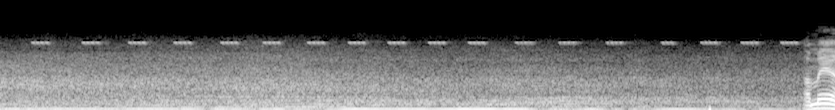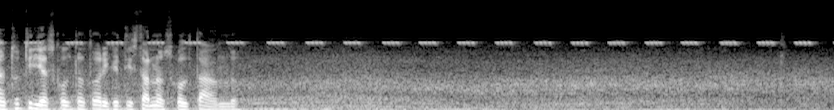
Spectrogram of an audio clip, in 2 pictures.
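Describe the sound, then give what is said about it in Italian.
A lone cricket chirps steadily in a fast, even pulse, running continuously over a low background hum, while a man talks briefly partway through. “È un grillo solitario.”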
